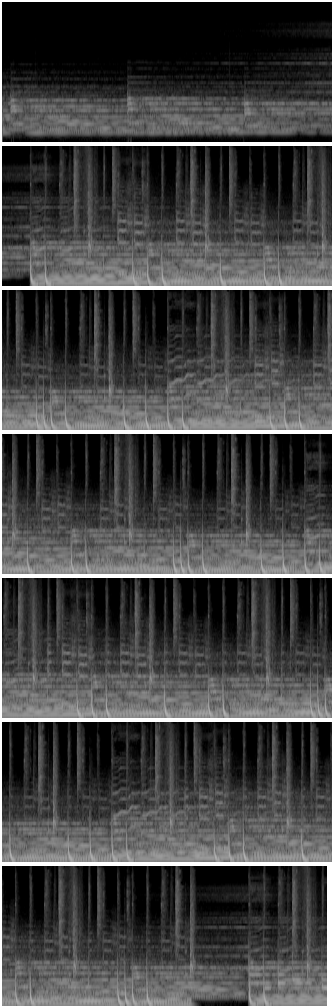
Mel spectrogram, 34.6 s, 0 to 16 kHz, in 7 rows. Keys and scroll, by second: 8.1 ctrl+z, 19.2 ctrl+z, 33.6 ctrl+-.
